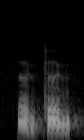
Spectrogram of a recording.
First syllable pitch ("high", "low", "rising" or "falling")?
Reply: low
